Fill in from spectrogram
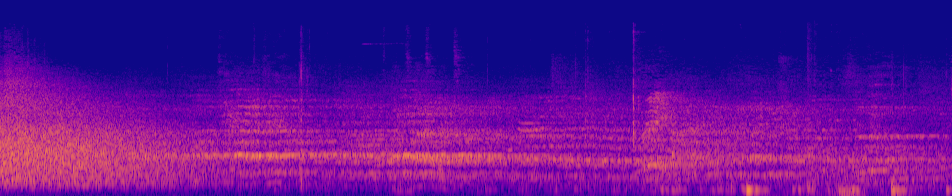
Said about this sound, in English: That bang was the gunman's last shot. What follows are the shots that killed him.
